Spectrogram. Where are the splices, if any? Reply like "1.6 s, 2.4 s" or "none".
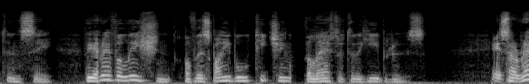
1.0 s, 2.1 s, 2.9 s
